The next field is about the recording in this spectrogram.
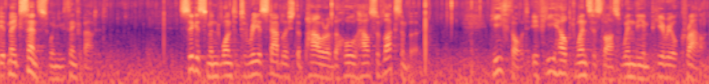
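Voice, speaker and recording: A man's voice: medium pitch, background noise, natural voice. A man playing a shrewd medieval noble councillor in a video game, composed and explaining things in a reasoned way. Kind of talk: dramatic video game acting.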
